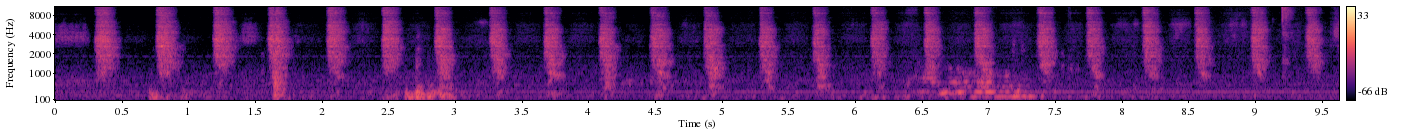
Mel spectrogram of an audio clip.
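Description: Kapalbhati breathing: a man's rapid, forceful exhalations through the nose, each a short sharp puff of air, evenly paced at about two and a half a second.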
